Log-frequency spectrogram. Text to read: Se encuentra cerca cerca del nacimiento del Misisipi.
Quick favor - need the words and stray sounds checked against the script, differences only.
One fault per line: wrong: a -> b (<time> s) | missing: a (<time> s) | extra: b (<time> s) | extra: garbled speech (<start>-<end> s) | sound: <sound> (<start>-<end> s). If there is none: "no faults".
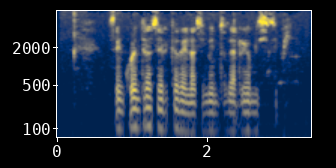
missing: cerca (1.6 s)
extra: río (2.4 s)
